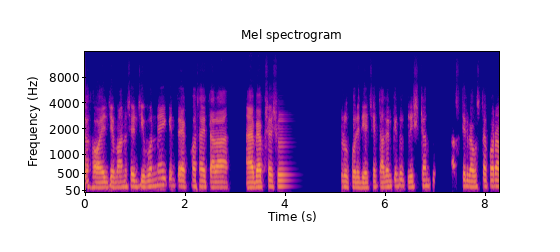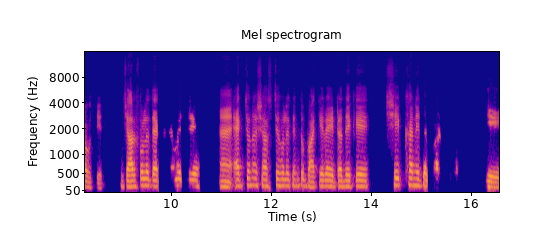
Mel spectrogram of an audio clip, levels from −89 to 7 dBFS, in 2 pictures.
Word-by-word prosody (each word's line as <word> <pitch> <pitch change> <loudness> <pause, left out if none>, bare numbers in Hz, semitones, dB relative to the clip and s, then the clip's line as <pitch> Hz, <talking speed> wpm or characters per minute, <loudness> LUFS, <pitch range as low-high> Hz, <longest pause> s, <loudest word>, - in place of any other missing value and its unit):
হয়, 130 -1 +2
যে 140 - +1
মানুষের 145 +3 -2
জীবন 145 +2 -1
নিয়েই 185 +1 -4
কিন্তু 165 - -10
এককথায় 150 0 -2
তারা 135 0 +1 0.5
অ্যা 130 +1 +3
ব্যবসা 145 +2 +3
শুরু 155 0 -5 0.9
করে 130 -1 0
দিয়েছে। 125 +2 -3
তাদের 145 +2 -1
কিন্তু 165 +1 -5
দৃষ্টান্ত 160 +3 -4 0.4
শাস্তির 165 -1 -6
ব্যবস্থা 145 +3 0
করা 160 0 +3
উচিত। 115 -3 -11 0.5
যার 150 0 +8
ফলে 180 0 +5
দেখা 155 -1 +5
যাবে 170 +2 0 0.2
যে 165 0 +1 0.5
অ্যা 145 0 +2 0.3
একজনের 180 +2 -1
শাস্তি 165 +2 0
হলে 170 0 +1
কিন্তু 165 +1 -4 0.2
বাকিরা 155 +4 +1
এটা 150 +1 +3
দেখে 155 +1 +2 0.6
শিক্ষা 185 0 +2
নিতে 165 -1 +4
পারবে - - -4 0.8
জি, 140 -1 +6
155 Hz, 135 wpm, -20 LUFS, 145-165 Hz, 0.9 s, যার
